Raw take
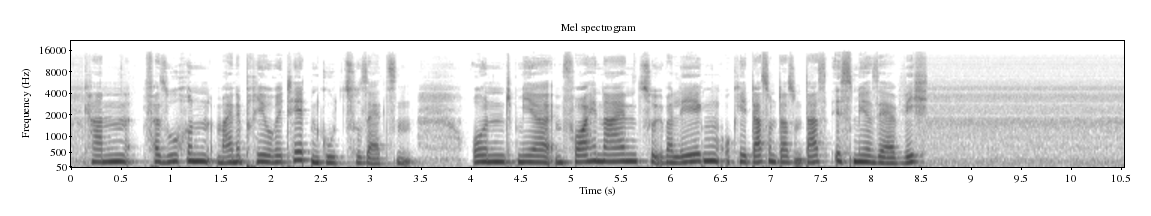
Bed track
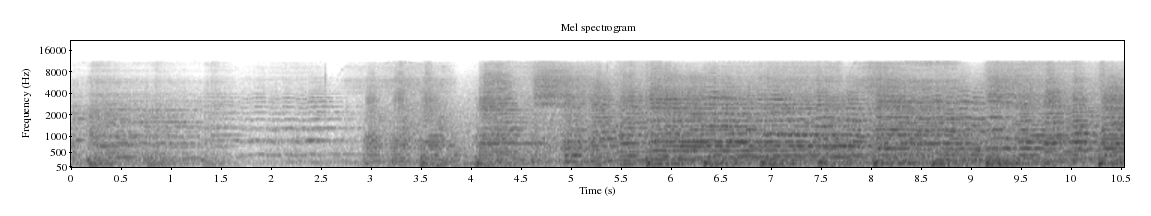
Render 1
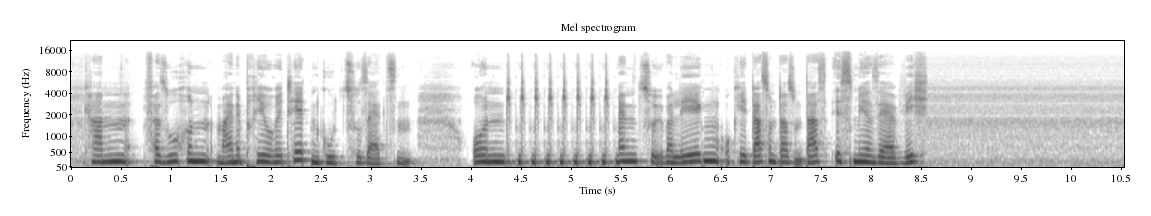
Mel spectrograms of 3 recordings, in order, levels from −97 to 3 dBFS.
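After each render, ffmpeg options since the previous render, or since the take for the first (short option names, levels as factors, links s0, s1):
-filter_complex "[0:a]asplit=9[s0][s1][s2][s3][s4][s5][s6][s7][s8];[s0]atrim=end=4.502[s9];[s1]atrim=start=4.358:end=4.502[s10];[s2]atrim=start=4.358:end=4.502[s11];[s3]atrim=start=4.358:end=4.502[s12];[s4]atrim=start=4.358:end=4.502[s13];[s5]atrim=start=4.358:end=4.502[s14];[s6]atrim=start=4.358:end=4.502[s15];[s7]atrim=start=4.358:end=4.502[s16];[s8]atrim=start=5.478[s17];[s9][s10]acrossfade=d=0.004:c1=hsin:c2=hsin[s18];[s18][s11]acrossfade=d=0.004:c1=hsin:c2=hsin[s19];[s19][s12]acrossfade=d=0.004:c1=hsin:c2=hsin[s20];[s20][s13]acrossfade=d=0.004:c1=hsin:c2=hsin[s21];[s21][s14]acrossfade=d=0.004:c1=hsin:c2=hsin[s22];[s22][s15]acrossfade=d=0.004:c1=hsin:c2=hsin[s23];[s23][s16]acrossfade=d=0.004:c1=hsin:c2=hsin[s24];[s24][s17]acrossfade=d=0.004:c1=hsin:c2=hsin"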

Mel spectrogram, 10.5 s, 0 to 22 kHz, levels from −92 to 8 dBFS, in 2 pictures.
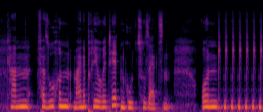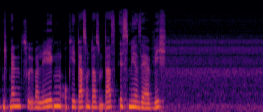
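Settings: -filter_complex "[0:a]asettb=1/sr,asplit=3[s0][s1][s2];[s0]atrim=end=3.334[s3];[s1]atrim=start=3.33:end=4.06,asetpts=PTS-STARTPTS,afade=t=in:d=0.004:c=qsin,afade=t=out:st=0.726:d=0.004:c=qsin,acompressor=threshold=0.01:ratio=6:attack=3.2:release=140:knee=1:detection=peak[s4];[s2]atrim=start=4.056[s5];[s3][s4]acrossfade=d=0.004:c1=hsin:c2=qsin[s6];[s6][s5]acrossfade=d=0.004:c1=qsin:c2=hsin,asettb=1/sr,asplit=3[s7][s8][s9];[s7]atrim=end=5.514[s10];[s8]atrim=start=5.51:end=6.19,asetpts=PTS-STARTPTS,afade=t=in:d=0.004:c=qsin,afade=t=out:st=0.676:d=0.004:c=qsin,acrossover=split=150 4100:gain=0.0708 1 0.158[s11][s12][s13];[s11][s12][s13]amix=inputs=3:normalize=0[s14];[s9]atrim=start=6.186[s15];[s10][s14]acrossfade=d=0.004:c1=hsin:c2=qsin[s16];[s16][s15]acrossfade=d=0.004:c1=qsin:c2=hsin"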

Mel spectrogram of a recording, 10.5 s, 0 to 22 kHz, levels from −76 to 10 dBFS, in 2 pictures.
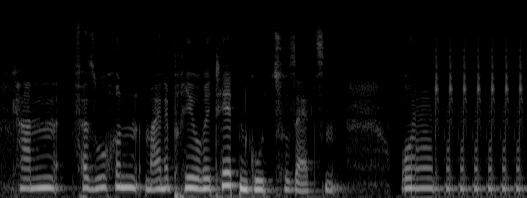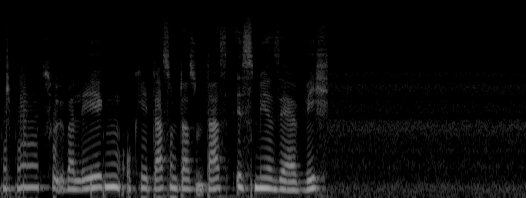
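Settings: -filter_complex "[0:a]asettb=1/sr,asplit=3[s0][s1][s2];[s0]atrim=end=1.754[s3];[s1]atrim=start=1.75:end=2.82,asetpts=PTS-STARTPTS,afade=t=in:d=0.004:c=qsin,afade=t=out:st=1.066:d=0.004:c=qsin,lowshelf=f=480:g=6.5[s4];[s2]atrim=start=2.816[s5];[s3][s4]acrossfade=d=0.004:c1=hsin:c2=qsin[s6];[s6][s5]acrossfade=d=0.004:c1=qsin:c2=hsin,asettb=1/sr,asplit=3[s7][s8][s9];[s7]atrim=end=4.124[s10];[s8]atrim=start=4.12:end=5.84,asetpts=PTS-STARTPTS,afade=t=in:d=0.004:c=qsin,afade=t=out:st=1.716:d=0.004:c=qsin,asoftclip=type=hard:threshold=0.0266[s11];[s9]atrim=start=5.836[s12];[s10][s11]acrossfade=d=0.004:c1=hsin:c2=qsin[s13];[s13][s12]acrossfade=d=0.004:c1=qsin:c2=hsin,asettb=1/sr,asplit=3[s14][s15][s16];[s14]atrim=end=6.524[s17];[s15]atrim=start=6.52:end=7.09,asetpts=PTS-STARTPTS,afade=t=in:d=0.004:c=qsin,afade=t=out:st=0.566:d=0.004:c=qsin,aeval=exprs='(tanh(17.8*val(0)+0.45)-tanh(0.45))/17.8':c=same[s18];[s16]atrim=start=7.086[s19];[s17][s18]acrossfade=d=0.004:c1=hsin:c2=qsin[s20];[s20][s19]acrossfade=d=0.004:c1=qsin:c2=hsin"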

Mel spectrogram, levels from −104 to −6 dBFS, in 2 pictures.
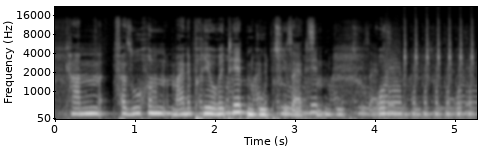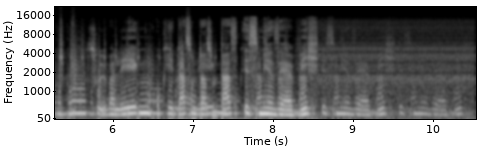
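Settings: -filter_complex "[0:a]asplit=2[s0][s1];[s1]adelay=964,lowpass=f=4100:p=1,volume=0.282,asplit=2[s2][s3];[s3]adelay=964,lowpass=f=4100:p=1,volume=0.45,asplit=2[s4][s5];[s5]adelay=964,lowpass=f=4100:p=1,volume=0.45,asplit=2[s6][s7];[s7]adelay=964,lowpass=f=4100:p=1,volume=0.45,asplit=2[s8][s9];[s9]adelay=964,lowpass=f=4100:p=1,volume=0.45[s10];[s0][s2][s4][s6][s8][s10]amix=inputs=6:normalize=0"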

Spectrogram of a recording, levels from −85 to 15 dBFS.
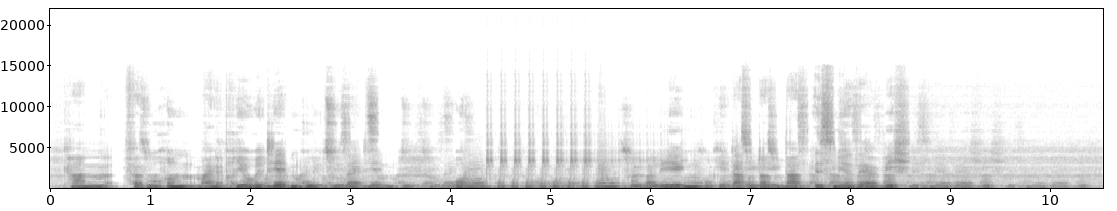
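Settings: -filter_complex "[0:a]asplit=2[s0][s1];[s1]adelay=36,volume=0.562[s2];[s0][s2]amix=inputs=2:normalize=0,aecho=1:1:756:0.188"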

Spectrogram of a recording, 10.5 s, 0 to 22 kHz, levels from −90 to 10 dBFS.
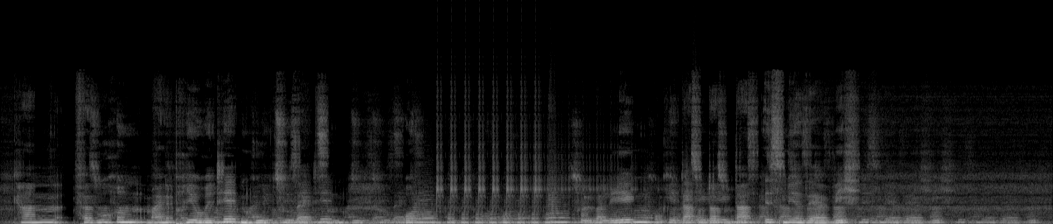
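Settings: -af anull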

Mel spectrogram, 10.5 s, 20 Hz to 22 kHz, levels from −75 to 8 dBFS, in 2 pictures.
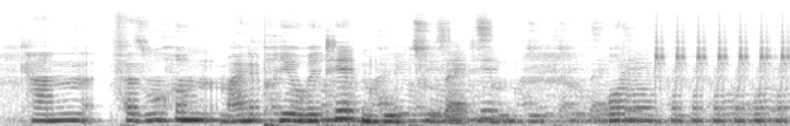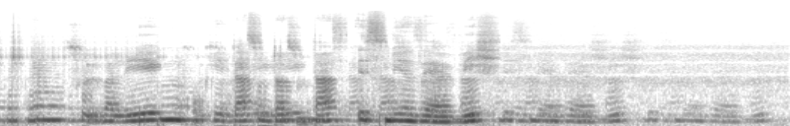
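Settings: -af "volume=2.11"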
